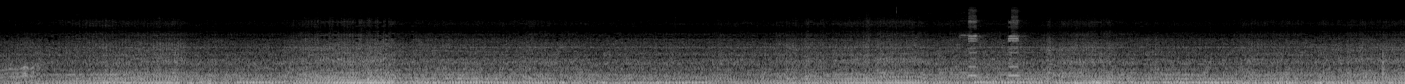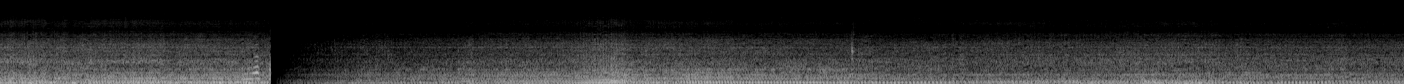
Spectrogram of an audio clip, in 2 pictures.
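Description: Yezdi Scrambler's single-cylinder engine running steadily while riding, mixed with wind rushing over the action camera's microphone. About two-thirds of the way through, the sound cuts out suddenly and then fades back in.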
